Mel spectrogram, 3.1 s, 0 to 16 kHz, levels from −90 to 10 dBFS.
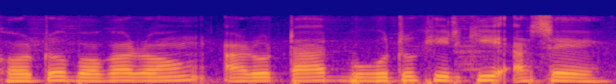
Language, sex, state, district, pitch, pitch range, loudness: Assamese, male, Assam, Kamrup Metropolitan, 160 Hz, 155-170 Hz, -13 LUFS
